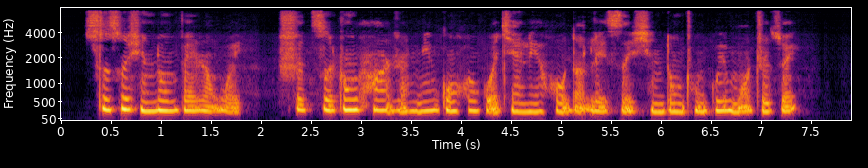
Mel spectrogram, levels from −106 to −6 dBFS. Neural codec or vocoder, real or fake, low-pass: codec, 16 kHz, 16 kbps, FreqCodec, smaller model; fake; 7.2 kHz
